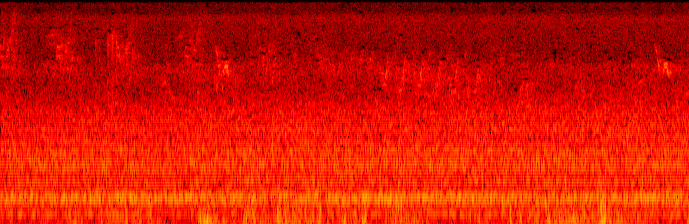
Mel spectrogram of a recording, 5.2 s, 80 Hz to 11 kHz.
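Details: Honey bee swarm recorded on 27 May 2016 in Lithuania: a dense, steady low hum that never breaks, with scattered faint high chirps of birds in the background.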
